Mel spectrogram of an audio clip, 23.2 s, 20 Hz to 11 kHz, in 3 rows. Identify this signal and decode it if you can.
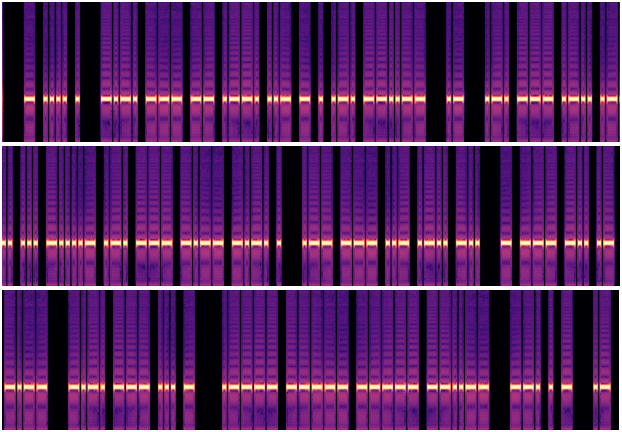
Morse code, heard as a keyed tone, about 30 wpm, 1000 Hz. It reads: THE COMPUTER, A ROLLS-ROYCE WOULD TODAY COST 100, GET A
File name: qotdfiles / 30wpm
